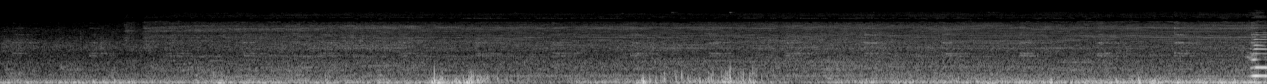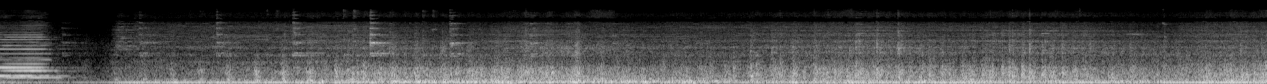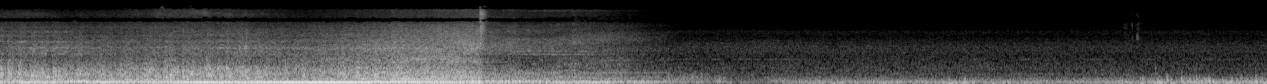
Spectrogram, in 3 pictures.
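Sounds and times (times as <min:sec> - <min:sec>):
train wheels clicking and rumbling: 0:00.0 - 0:12.5, 0:13.3 - 0:31.7
diesel locomotive engine: 0:00.0 - 0:38.0
train horn blast: 0:12.4 - 0:13.7.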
